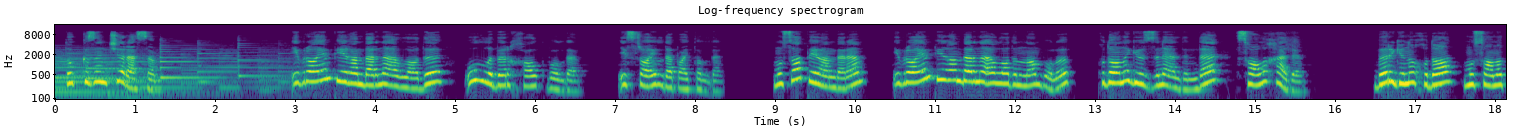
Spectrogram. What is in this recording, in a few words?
uzbek northern kipchak; good news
